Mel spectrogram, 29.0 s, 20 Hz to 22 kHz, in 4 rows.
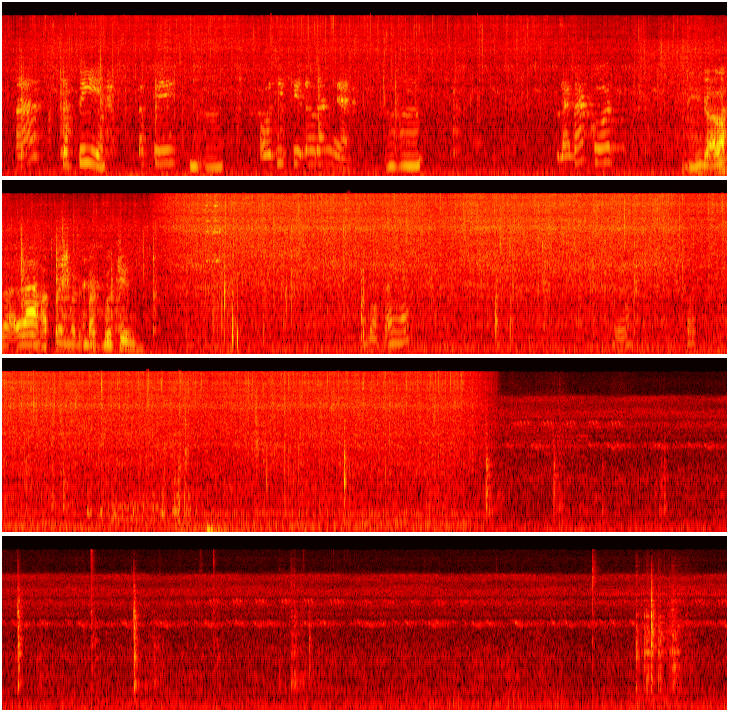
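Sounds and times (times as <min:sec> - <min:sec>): loud steady hiss: 0:00.0 - 0:19.8
crackles: 0:00.0 - 0:20.1
crickets chirping: 0:00.0 - 0:29.0.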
